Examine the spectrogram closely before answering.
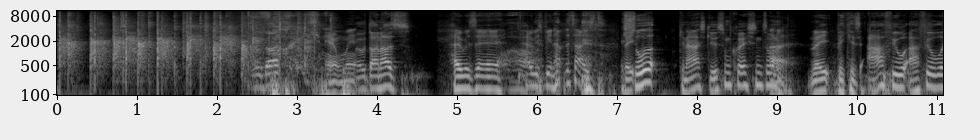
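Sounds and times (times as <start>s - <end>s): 
small group applauding: 0.0s - 3.6s
speech: 2.4s - 11.0s.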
